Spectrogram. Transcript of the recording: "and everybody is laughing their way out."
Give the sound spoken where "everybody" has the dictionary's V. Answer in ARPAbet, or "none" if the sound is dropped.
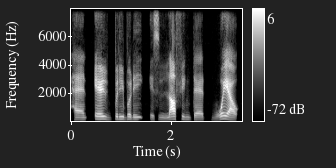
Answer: B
